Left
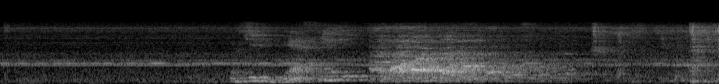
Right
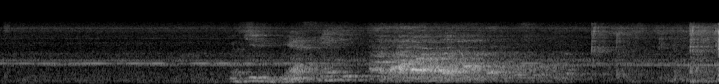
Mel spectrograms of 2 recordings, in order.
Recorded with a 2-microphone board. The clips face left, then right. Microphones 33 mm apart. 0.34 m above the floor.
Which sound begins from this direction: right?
Tearing paper, at 5.9 s.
